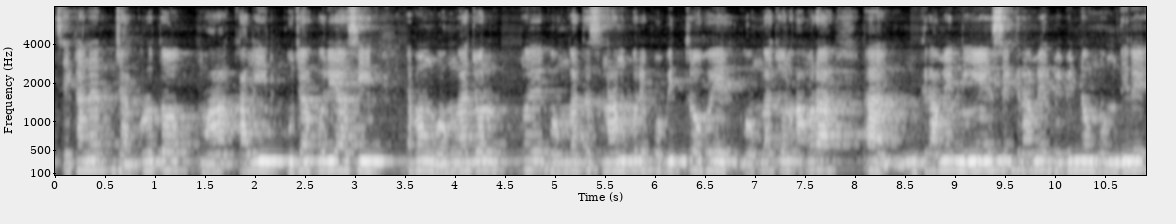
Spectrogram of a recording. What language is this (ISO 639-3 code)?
ben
